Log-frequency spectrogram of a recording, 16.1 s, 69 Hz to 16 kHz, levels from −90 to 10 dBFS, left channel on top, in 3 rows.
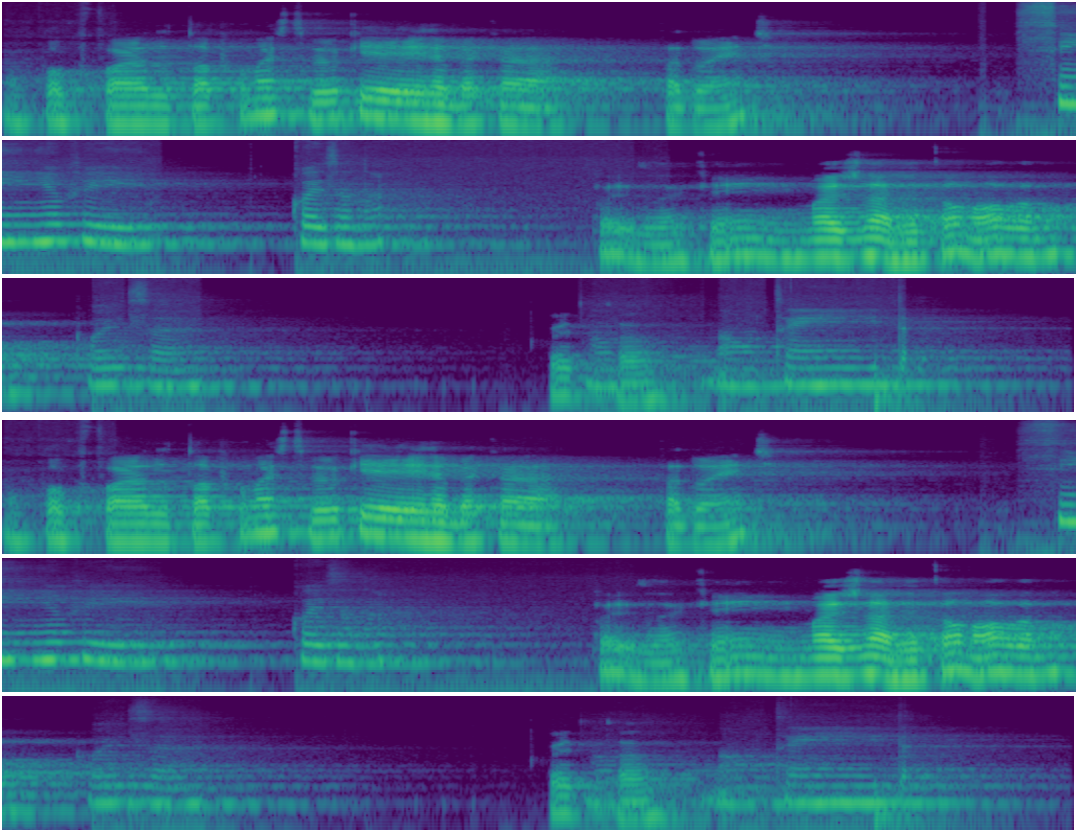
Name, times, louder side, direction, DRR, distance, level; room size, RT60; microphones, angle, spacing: voice 1, 0.0-2.8 3.3-3.7 8.4-10.7 13.5-14.0, right 1 dB, 10° right, 8 dB, 0.4 m, -22 dB
voice 2, 5.1-6.2 6.8-7.5 11.2-11.7 13.6-13.9 14.2-15.3, left 1 dB, 30° left, 5 dB, 0.8 m, -28 dB
15.0 x 8.7 x 5.5 m, 2.6 s
head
